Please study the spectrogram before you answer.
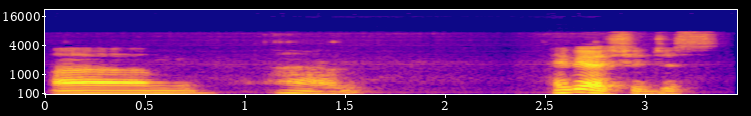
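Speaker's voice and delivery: ordinary delivery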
